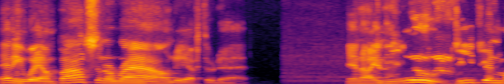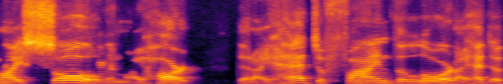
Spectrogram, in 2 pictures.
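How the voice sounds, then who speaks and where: A man's high-pitched voice at a very slow pace, with lively intonation. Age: 60s. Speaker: Marine Corps veteran. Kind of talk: casual chat. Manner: halting.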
